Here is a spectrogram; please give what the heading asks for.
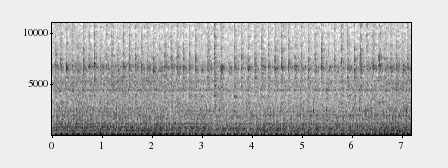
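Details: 1970 John Deere 140 H3 garden tractor single-cylinder, just after replacing a severely leaking blown head gasket: steady thump at an even rate, no misses or clatter; fired right up, runs good and quiet.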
